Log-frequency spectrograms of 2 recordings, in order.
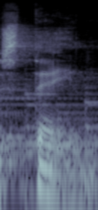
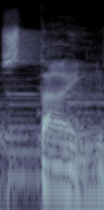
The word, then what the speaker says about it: Stein: En Brasil sí tenemos en la persona de Guilherme Stein, o Stein, ¿sí? O Stein, si vamos a pronunciar más en alemán.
